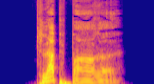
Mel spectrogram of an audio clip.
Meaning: inflection of klappbar: 1. strong/mixed nominative/accusative feminine singular 2. strong nominative/accusative plural 3. weak nominative all-gender singular
- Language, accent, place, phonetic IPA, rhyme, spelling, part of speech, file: German, Germany, Berlin, [ˈklapbaːʁə], -apbaːʁə, klappbare, adjective, De-klappbare.ogg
